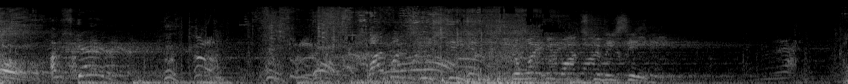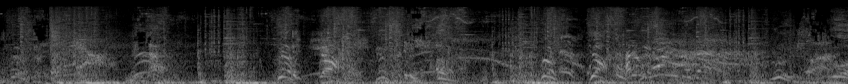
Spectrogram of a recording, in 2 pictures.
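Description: Blades slash and clash in a fierce fight.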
